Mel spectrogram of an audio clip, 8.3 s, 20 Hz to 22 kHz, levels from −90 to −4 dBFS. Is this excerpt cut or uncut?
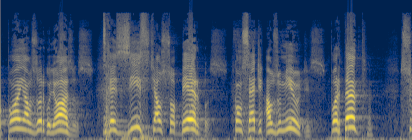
cut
